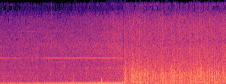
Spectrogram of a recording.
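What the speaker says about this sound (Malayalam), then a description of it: "ഏലത്തോട്ടത്തിൽ കൂടെ ഒരു മഴ പെയ്യുന്ന കണ്ടിട്ടുണ്ടോ" Steady rain starts suddenly partway through on a cardamom plantation, a dense patter of drops hitting leaves and surfaces after a quieter, humming start.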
